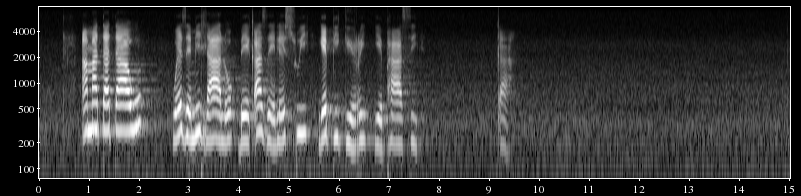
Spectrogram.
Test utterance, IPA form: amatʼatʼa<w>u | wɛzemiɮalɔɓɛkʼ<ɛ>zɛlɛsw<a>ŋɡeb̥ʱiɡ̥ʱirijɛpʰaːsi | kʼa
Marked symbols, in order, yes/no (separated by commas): yes, no, no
